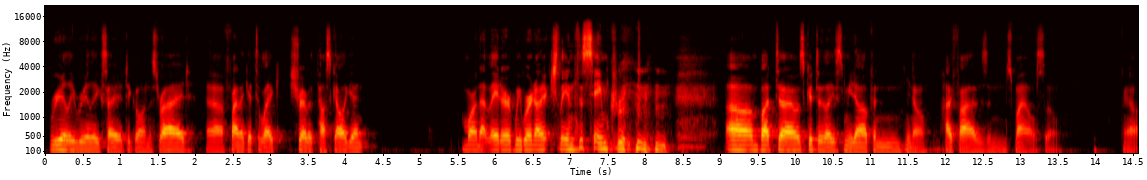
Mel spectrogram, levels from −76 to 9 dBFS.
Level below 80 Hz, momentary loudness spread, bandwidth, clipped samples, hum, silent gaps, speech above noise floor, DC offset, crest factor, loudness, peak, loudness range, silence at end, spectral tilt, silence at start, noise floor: -66 dBFS; 15 LU; 15.5 kHz; under 0.1%; none; none; 41 dB; under 0.1%; 18 dB; -28 LUFS; -10 dBFS; 6 LU; 0 s; -4.5 dB/octave; 0.05 s; -69 dBFS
